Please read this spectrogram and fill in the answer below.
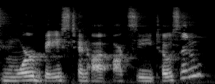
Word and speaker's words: oxytocin: It's more based in oxytocin. Am I pronouncing it correctly? Yes. Yeah. Okay. Yeah. It's more based in oxytocin, the love chemical that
